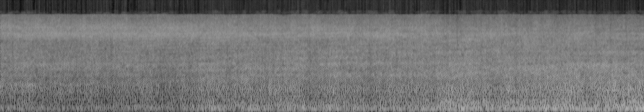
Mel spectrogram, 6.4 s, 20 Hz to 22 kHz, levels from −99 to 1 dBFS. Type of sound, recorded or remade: remade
